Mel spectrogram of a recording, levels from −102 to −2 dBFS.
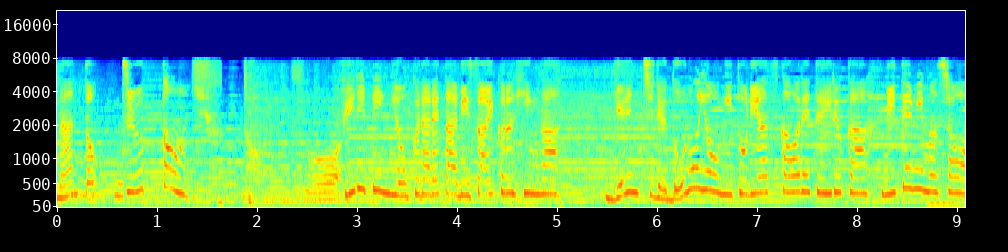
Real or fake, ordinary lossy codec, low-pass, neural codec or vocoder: real; none; none; none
